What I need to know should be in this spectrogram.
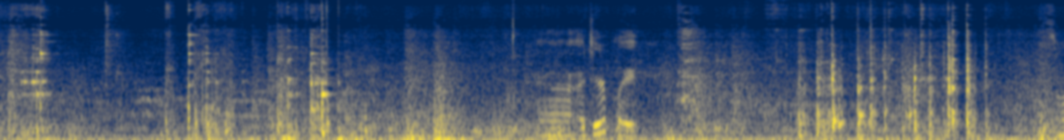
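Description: Glass and ceramic dishes clink and knock together.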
